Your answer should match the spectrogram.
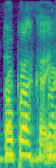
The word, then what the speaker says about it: Brecka: Gary Burka or Brecka? Brecka, yeah. I was saying it wrong.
